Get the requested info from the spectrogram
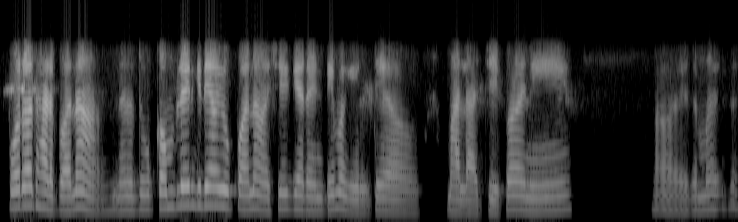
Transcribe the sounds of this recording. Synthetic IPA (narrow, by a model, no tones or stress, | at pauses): pɔɾət̪ɦaɽpanananat̪umkəmpleɳʈkit̪eajupanaəɕiɡaɾəɳʈimaɡelt̪e | malaːt͡ɕikaani | ḛt̪əməɭ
